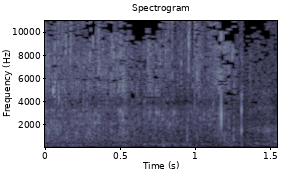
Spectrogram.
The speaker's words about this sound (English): So I'm going to pour this water in here.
